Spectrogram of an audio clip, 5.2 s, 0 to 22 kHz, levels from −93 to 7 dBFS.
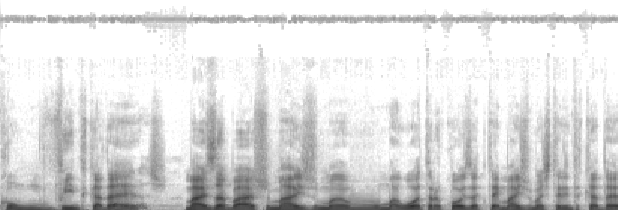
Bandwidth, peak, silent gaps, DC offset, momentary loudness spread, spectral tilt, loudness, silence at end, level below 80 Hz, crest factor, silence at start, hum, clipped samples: over 20 kHz; -4 dBFS; none; under 0.1%; 7 LU; -7 dB/octave; -24 LUFS; 0 s; -52 dBFS; 18 dB; 0 s; none; under 0.1%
